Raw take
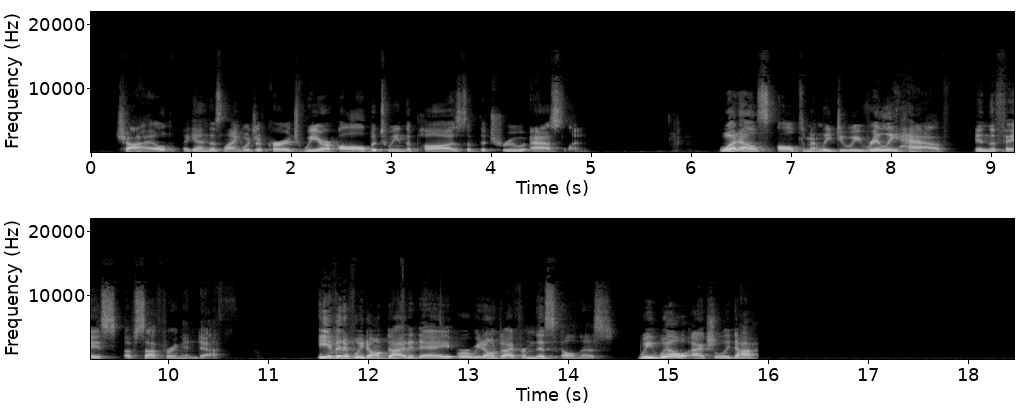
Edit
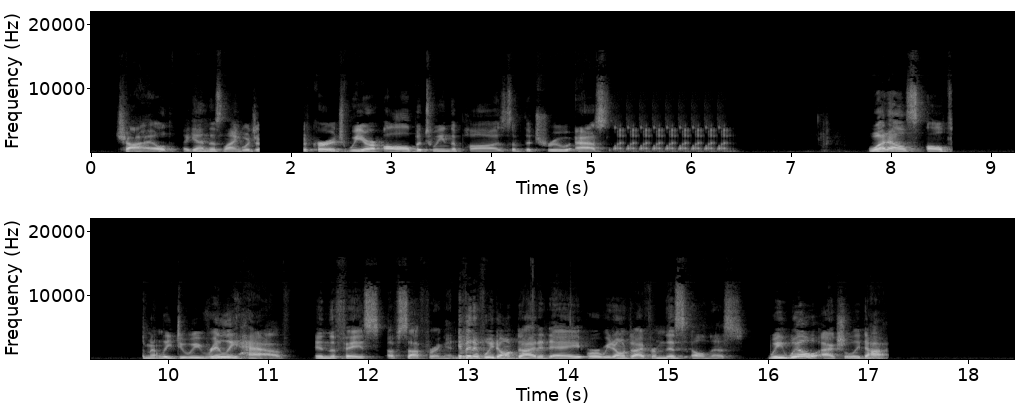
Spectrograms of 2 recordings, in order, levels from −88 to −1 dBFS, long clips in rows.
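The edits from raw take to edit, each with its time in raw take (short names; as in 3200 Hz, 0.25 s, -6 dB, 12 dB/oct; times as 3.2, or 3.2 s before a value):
1.68 insert silence 0.45 s
3.25–3.71 gain -6.5 dB
4.77 stutter 0.13 s, 9 plays
7.12 insert room tone 1.14 s
10.28–11.61 cut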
